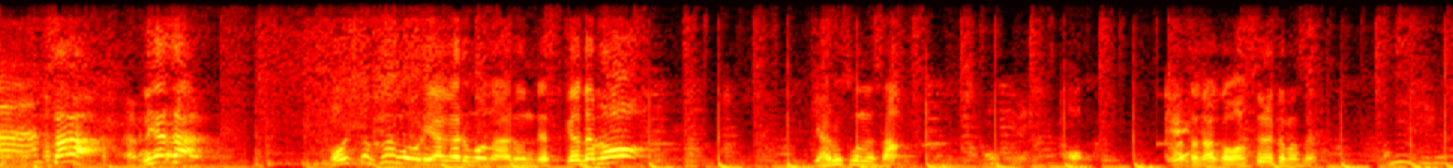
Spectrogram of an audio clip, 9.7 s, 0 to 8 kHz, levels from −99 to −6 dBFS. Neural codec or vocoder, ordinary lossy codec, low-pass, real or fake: codec, 16 kHz, 6 kbps, DAC; Opus, 24 kbps; 7.2 kHz; fake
